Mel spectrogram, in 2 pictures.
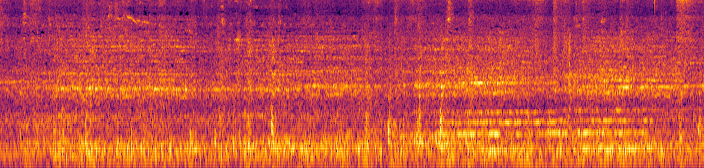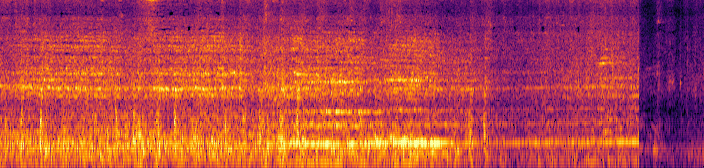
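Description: Suburban EMU local train running past close by: a steady rumble of wheels on rail with clicks over the rail joints and several steady ringing tones, easing off as the last coach goes by and dropping away abruptly near the end.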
